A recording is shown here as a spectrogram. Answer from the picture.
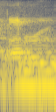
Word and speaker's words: Unruh: up with our last ticket it is mr unra i apologize anyway uh that's okay my name is unruh the last name is spelled u-n-r-u-h i am a recently governor-appointed member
